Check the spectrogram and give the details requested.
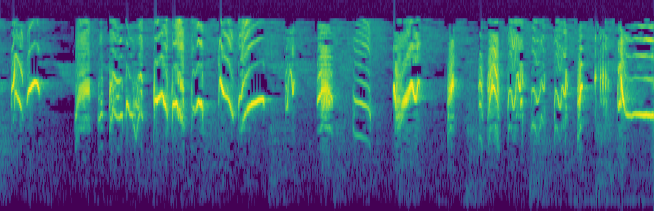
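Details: A dakun white-eye in full song pours out a fast, unbroken stream of high, thin twitters, slurred whistles and chips, with many varied phrases packed closely together.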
